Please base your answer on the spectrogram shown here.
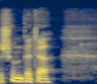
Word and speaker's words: Schumpeter: Yeah, I'm more of a schump than a shump person when it comes to shumpita because you can also struggle over the pa pronunciation because it would be shitta in in but I mean he really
